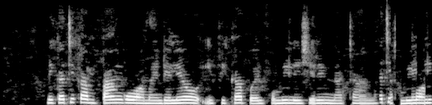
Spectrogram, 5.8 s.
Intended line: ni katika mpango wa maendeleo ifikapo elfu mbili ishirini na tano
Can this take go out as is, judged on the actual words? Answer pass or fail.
fail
